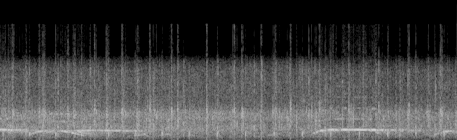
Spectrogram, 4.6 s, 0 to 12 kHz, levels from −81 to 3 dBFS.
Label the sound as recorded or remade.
recorded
